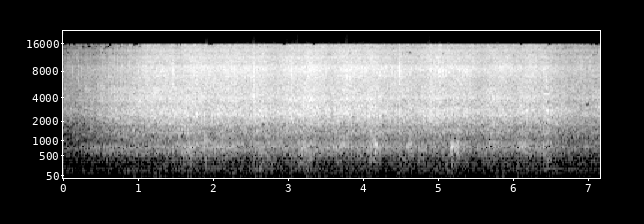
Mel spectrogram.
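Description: Spice paste sizzling and hissing in a hot pan while a dried-fish (shutki) curry is cooked, a steady loud frying hiss running the whole time with no talk.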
